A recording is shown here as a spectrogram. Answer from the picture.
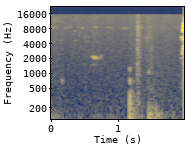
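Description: Faint handling noise from hands working and gathering stretchy fabric: a couple of soft short knocks a little over a second in, otherwise quiet.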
